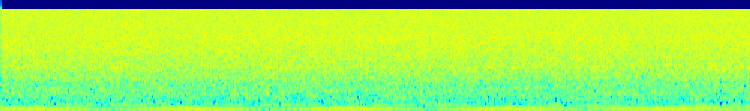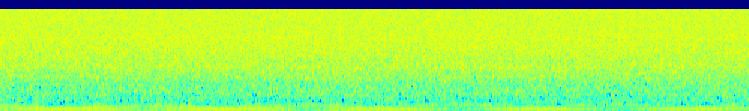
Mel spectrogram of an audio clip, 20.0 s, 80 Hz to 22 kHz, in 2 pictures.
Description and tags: Brus SpaceEcho RE-501 Echo+Chorus+Spring
This is how a Roland Space Echo sounds if you don't run a signal thru it.
echo, chorus, spring, roland, space, noise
